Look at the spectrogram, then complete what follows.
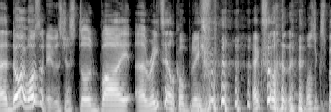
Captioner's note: laughs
